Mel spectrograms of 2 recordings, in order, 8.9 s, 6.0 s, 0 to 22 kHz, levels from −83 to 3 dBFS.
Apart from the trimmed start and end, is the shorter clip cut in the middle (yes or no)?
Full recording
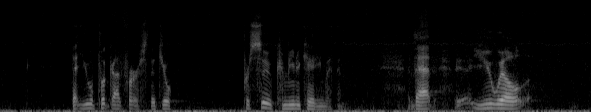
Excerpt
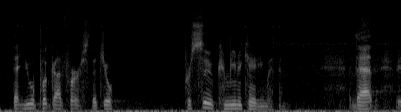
no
